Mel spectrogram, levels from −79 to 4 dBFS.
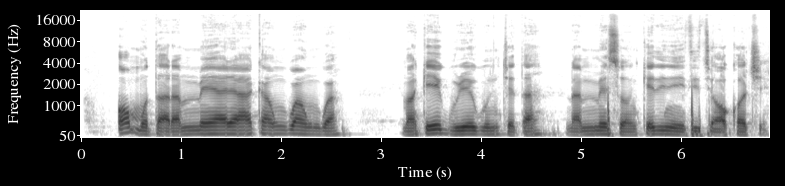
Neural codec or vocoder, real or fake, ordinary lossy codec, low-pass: vocoder, 44.1 kHz, 128 mel bands every 256 samples, BigVGAN v2; fake; none; 19.8 kHz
